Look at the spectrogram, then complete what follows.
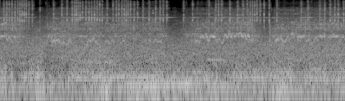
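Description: Fishing reel being cranked steadily, retrieving a hooked fish, over a steady low rumble.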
